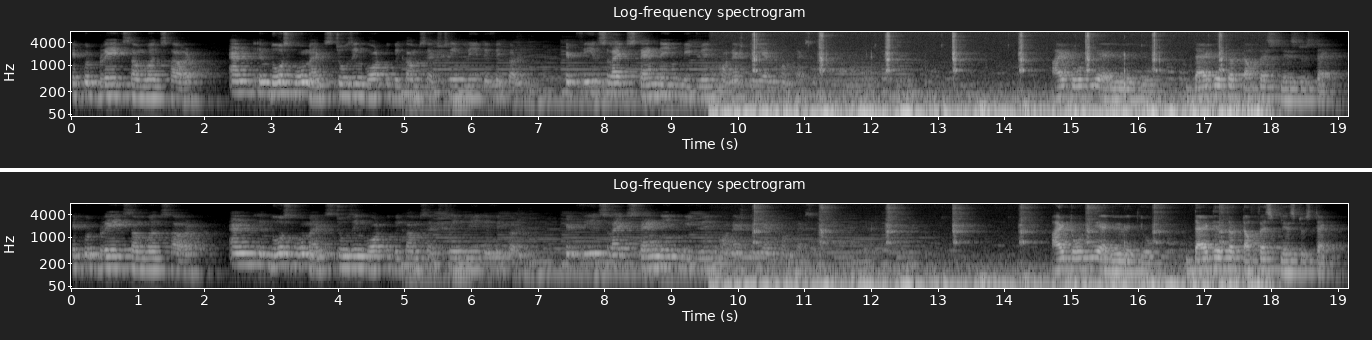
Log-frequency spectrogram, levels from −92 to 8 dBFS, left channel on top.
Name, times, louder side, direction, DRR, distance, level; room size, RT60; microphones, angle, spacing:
voice 1, 0.0-1.9 2.4-6.9 7.4-11.2, left 1 dB, 55° left, 5 dB, 0.9 m, -35 dB
sound 1, 4.9-12.9, equal, 40° left, 1.9 m, -44 dB
sound 2, 9.6-17.9, left 6 dB, 90° left, 0.4 m, -26 dB
voice 2, 14.7-16.2 16.7-18.8, right 2 dB, 55° right, 4 dB, 0.9 m, -31 dB
10.0 x 7.6 x 2.8 m, 1.1 s
head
